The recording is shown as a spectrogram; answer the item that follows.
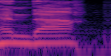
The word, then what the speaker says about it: Hendar: Les Hendar s'écrivent H-E-N-D-A-R. Vous pouvez les mettre au pluriel avec un S. Cela se prononce comme hentai, mais en remplaçant tai par dar.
